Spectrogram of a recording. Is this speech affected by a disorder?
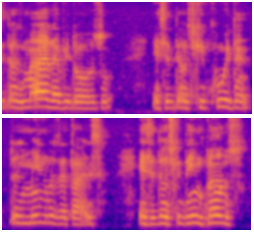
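Yes: amyotrophic lateral sclerosis; earlier diagnosed hereditary spastic paraparesis.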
